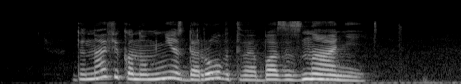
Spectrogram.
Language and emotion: Russian, angry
